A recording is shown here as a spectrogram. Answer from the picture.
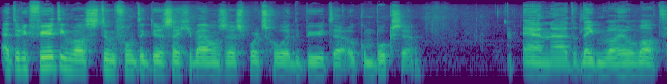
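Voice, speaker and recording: Noticeable background noise accompanies a man talking at a fairly quick pace. His pitch is medium. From Netherlands, Hellevoetsluis (Rotterdam region). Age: 20s. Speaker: documentary interviewee. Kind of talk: documentary interview. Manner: hesitant, many filler sounds.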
